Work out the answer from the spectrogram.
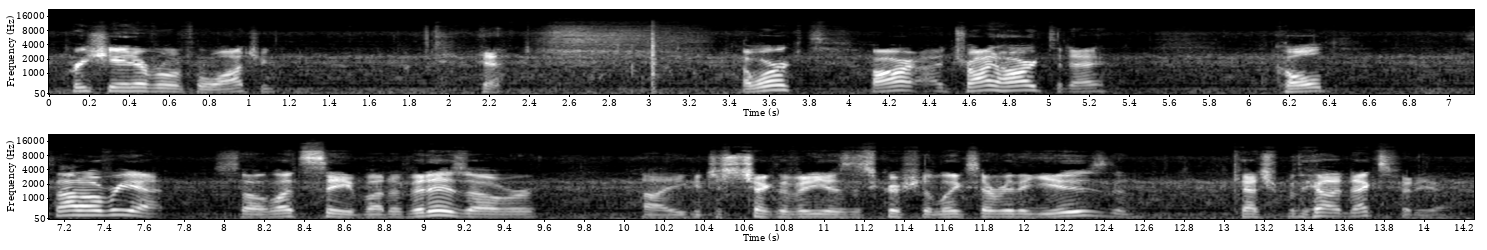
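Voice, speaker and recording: A man filming a casual fishing vlog outdoors in winter, sounding stuffy from a cold, talking in a rambling, relaxed way with small chuckles. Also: fairly high pitch, normal speed, long pauses, rough recording. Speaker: fishing vlogger. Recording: outdoor recording with clear background noise.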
